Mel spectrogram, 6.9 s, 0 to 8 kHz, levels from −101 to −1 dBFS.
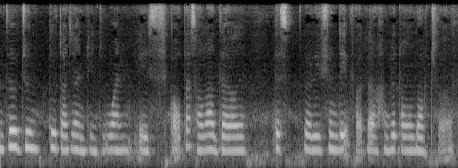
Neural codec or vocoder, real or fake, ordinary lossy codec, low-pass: codec, 24 kHz, 0.9 kbps, WavTokenizer, medium speech release version 2; fake; AAC, 48 kbps; 7.2 kHz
